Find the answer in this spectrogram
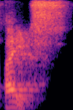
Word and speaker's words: AIS: She's a member of the Association of Italian Sommeliers, which I love the name of that because it's AIS, which in Italian is pronounced as ice.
